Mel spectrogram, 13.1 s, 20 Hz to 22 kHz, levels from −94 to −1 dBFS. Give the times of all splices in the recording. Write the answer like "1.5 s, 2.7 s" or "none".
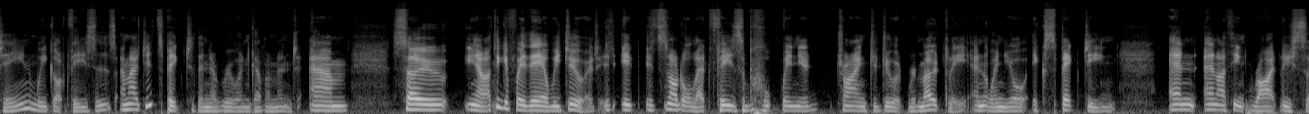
9.9 s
